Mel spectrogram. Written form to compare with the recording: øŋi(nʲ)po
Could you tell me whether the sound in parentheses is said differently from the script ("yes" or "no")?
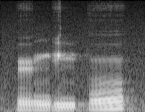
no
